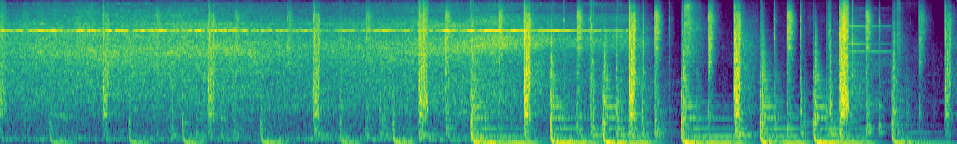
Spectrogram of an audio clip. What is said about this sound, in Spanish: Aquí tenéis el sonido del helicóptero. Y igual lo habéis detectado, es Joe Biden.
